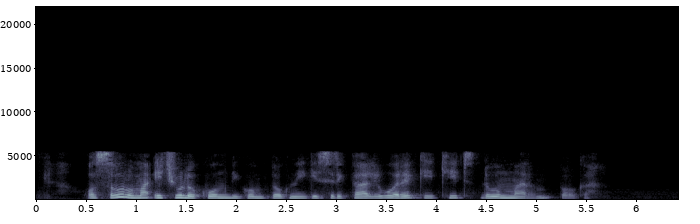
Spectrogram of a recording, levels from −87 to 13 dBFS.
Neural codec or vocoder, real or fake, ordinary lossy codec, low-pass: codec, 16 kHz in and 24 kHz out, 0.6 kbps, FocalCodec, streaming, 2048 codes; fake; MP3, 32 kbps; 5.4 kHz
